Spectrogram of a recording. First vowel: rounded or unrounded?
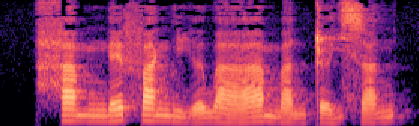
unrounded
